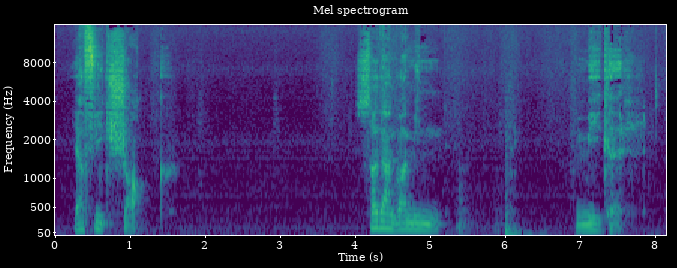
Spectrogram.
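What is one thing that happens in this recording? An elderly man speaks close to the microphone with animated, expressive emphasis.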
